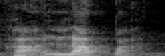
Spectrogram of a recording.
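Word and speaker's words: Xalapa: Y luego vemos también el jalapa, que también se escribe con X.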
